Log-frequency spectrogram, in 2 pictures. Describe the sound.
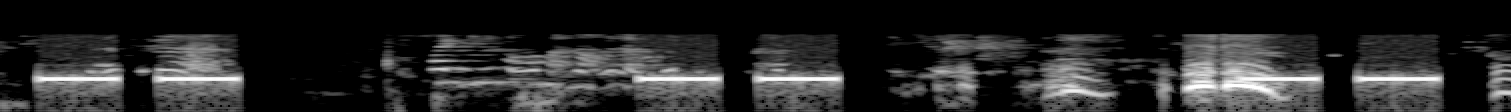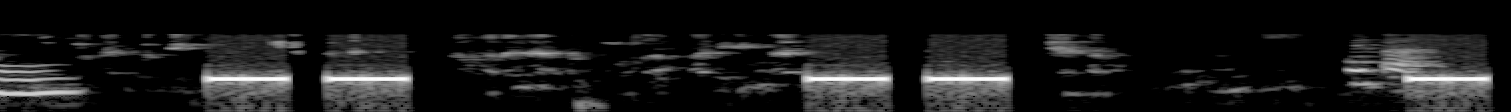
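Ringback tone of an unanswered telephone call: steady, mid-pitched double tone bursts repeating about every three seconds, with voices talking in the gaps between rings.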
